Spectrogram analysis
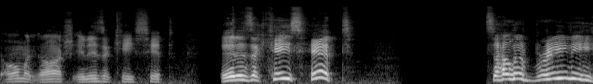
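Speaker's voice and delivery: thrilled, growing excitement, rising burst of delight. During a card break, announcing a case hit card, excited. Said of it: "I'm a little excited".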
